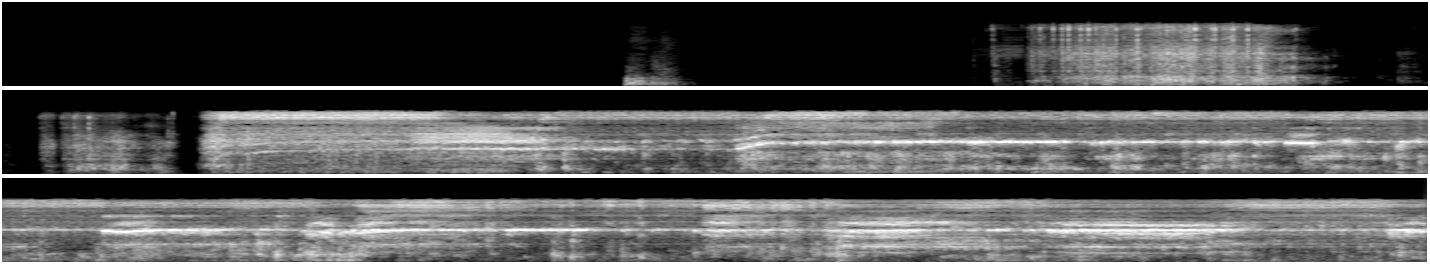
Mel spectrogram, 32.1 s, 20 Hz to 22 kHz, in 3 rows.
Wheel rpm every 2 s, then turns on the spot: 0, 0, 0, 0, 20, 20, 130, 160, 210, 230, 230, 230, 230, 230, 220, 220.
8-12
